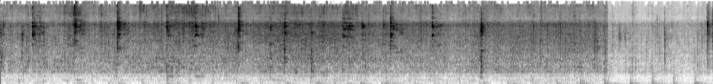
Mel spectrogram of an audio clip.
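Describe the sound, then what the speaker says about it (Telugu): Sliced okra (bhindi) frying in an oil-filled pan for a stir-fry, with a steady, dense sizzle and occasional scraping stirs. Fairly close and continuous, with no voices, easing slightly near the end. "బెండకాయని కలుపుతూ ఉండాలి ఇంకా అవి మనం మధ్య మధ్యలో చూసి చెక్ చేస్తూ కలుపుకోవాలి"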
